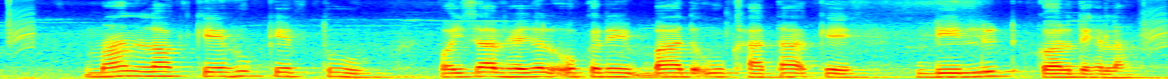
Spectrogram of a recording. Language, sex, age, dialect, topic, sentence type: Bhojpuri, male, 18-24, Northern, banking, statement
